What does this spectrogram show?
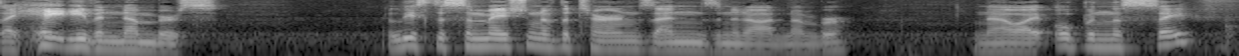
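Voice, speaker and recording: A man's voice: fairly low pitch, fairly bright tone. A man playing a domineering criminal doctor, theatrical and menacing, in a radio mystery. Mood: gloating.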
